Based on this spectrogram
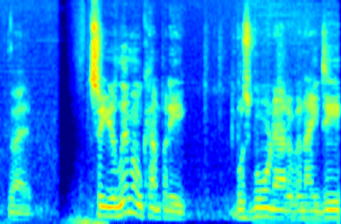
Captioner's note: air whooshing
